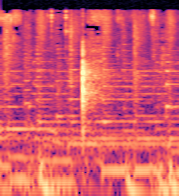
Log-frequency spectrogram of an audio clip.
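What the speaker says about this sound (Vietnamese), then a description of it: "Rồi cứ như thế mà mình xắt cho đến hết cái thịt này ha" Knife chopping through grilled pork with fat and lean on a cutting board, a few soft, irregular cuts with one sharper knock, quiet and close with no talking.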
